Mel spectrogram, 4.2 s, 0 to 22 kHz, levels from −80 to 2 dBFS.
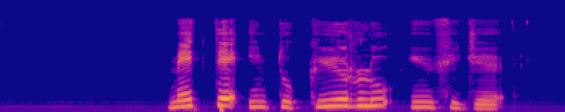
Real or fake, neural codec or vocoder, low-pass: real; none; 10.8 kHz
